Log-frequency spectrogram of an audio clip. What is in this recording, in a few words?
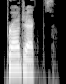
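"projects", British English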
